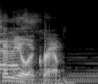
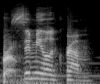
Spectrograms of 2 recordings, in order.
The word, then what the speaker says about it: Simulacrum: So Elminster's Simulacrum, I always Simulacrum. I always have a hard time with that one. And there's another Simulacrum that Simulacrum. Say that 5 times fast. Simulacrum. Simulacrum.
